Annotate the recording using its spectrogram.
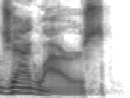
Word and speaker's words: Jaguars: How do you say Floridians say it? – How do they say Jaguars? – Yeah. – They say Jaguar. – Do they? – Yeah. – Jaguar. – Like J-A-G-W-I-R-E.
